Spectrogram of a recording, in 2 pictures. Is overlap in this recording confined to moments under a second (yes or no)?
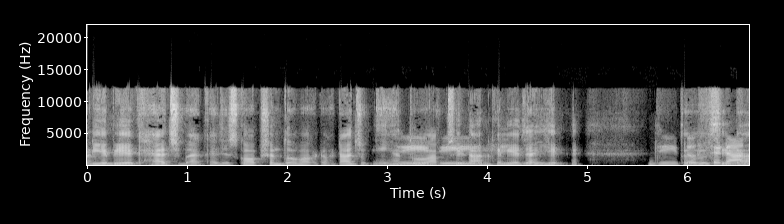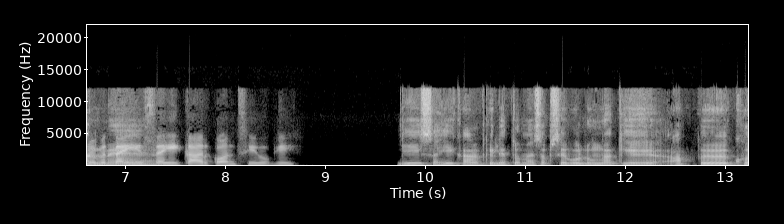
no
